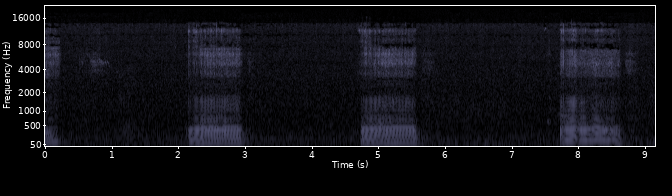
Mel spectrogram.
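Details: Sleeping dog snoring indoors: three long rasping, buzzy in-breath snores about every three seconds, each lasting under a second, with quiet breathing between.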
